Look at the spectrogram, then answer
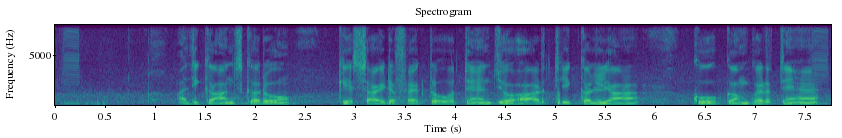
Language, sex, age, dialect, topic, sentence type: Hindi, male, 18-24, Kanauji Braj Bhasha, banking, statement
